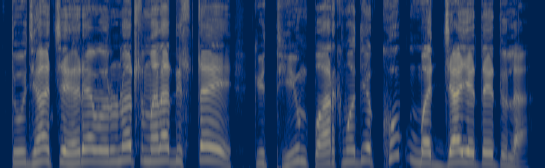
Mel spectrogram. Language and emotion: Marathi, happy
